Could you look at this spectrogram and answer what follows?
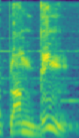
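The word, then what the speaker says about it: plumbing: জন্য আপনি যখন এটাকে প্লামবিং করবেন আইনজি তখন ওই বটা বলা যাবে না বলতে হবে প্লামিং অথবা প্লাম প্লামার ঠিক আছে হ্যাঁ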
